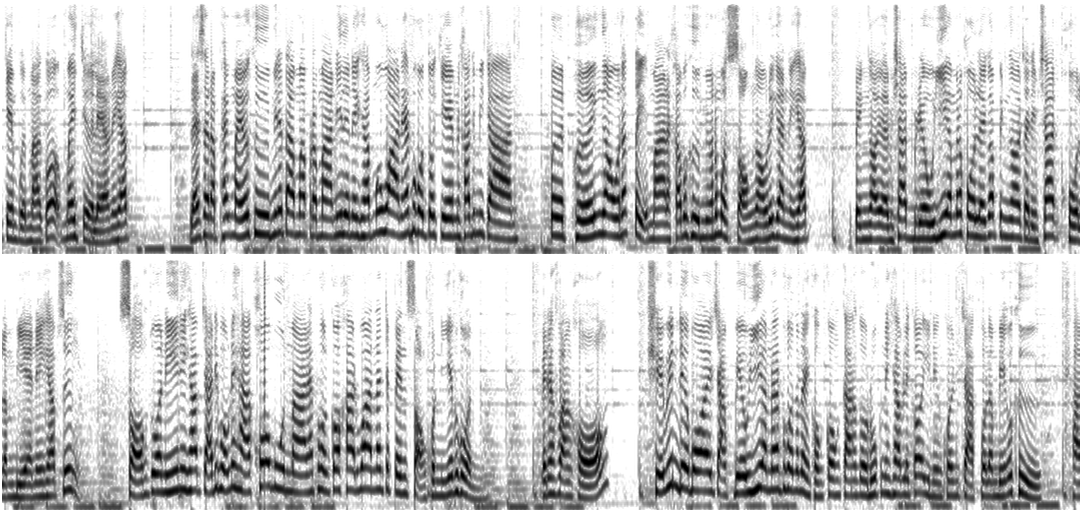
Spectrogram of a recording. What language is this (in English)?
Thai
